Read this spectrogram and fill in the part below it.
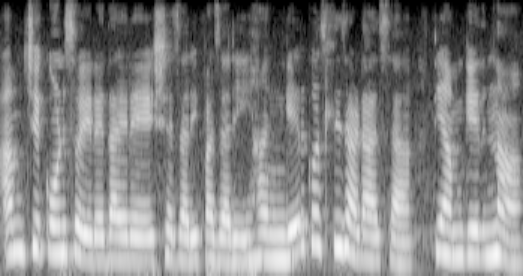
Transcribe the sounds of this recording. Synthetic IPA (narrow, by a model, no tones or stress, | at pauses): a̰mt͡ɕekoɳsojɾed̪ajɾeɕəd͡zaɾipad͡zaɾiɦãŋɡeɾkɔslid͡zaɽaːsat̪iamɡeɾna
